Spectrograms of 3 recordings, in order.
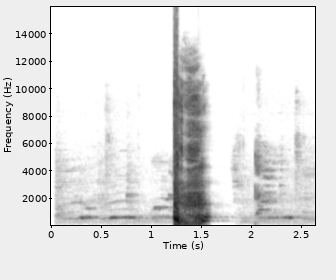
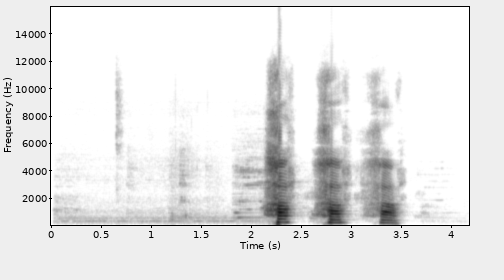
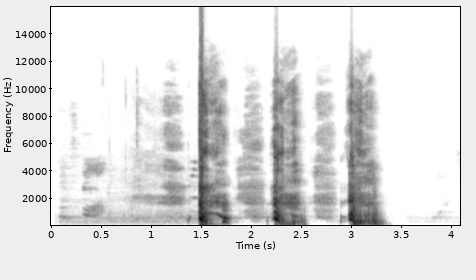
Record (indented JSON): {
  "cough_length": "2.6 s",
  "cough_amplitude": 32768,
  "cough_signal_mean_std_ratio": 0.28,
  "exhalation_length": "4.2 s",
  "exhalation_amplitude": 32768,
  "exhalation_signal_mean_std_ratio": 0.28,
  "three_cough_length": "4.1 s",
  "three_cough_amplitude": 32768,
  "three_cough_signal_mean_std_ratio": 0.27,
  "survey_phase": "beta (2021-08-13 to 2022-03-07)",
  "age": "18-44",
  "gender": "Female",
  "wearing_mask": "No",
  "symptom_none": true,
  "smoker_status": "Never smoked",
  "respiratory_condition_asthma": false,
  "respiratory_condition_other": false,
  "recruitment_source": "REACT",
  "submission_delay": "5 days",
  "covid_test_result": "Negative",
  "covid_test_method": "RT-qPCR",
  "influenza_a_test_result": "Negative",
  "influenza_b_test_result": "Negative"
}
